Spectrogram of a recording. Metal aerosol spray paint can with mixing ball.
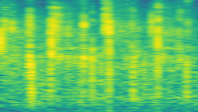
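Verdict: Loose.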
